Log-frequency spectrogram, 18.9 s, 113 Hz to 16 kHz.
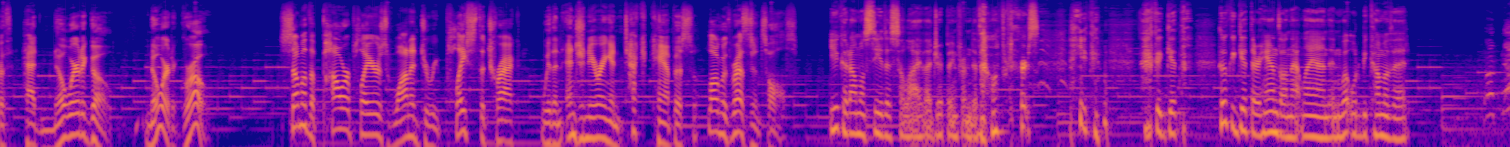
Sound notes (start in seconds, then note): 12.2 laughing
